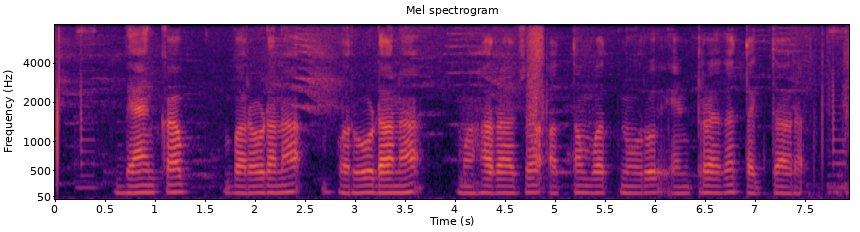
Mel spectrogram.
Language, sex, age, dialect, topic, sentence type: Kannada, male, 18-24, Central, banking, statement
